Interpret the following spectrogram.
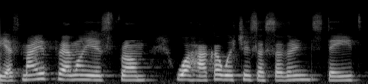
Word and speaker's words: Oaxaca: So I know it can be tricky with pronouncing the word, but yes, my family is from Oaxaca, which is a southern state in Mexico, and we're known for very many different things.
